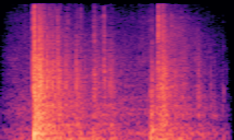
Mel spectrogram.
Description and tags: Sound of a closing door impact in library.
Recorded at the comunication campus of the UPF, Barcelona, Spain; in library's first floor, door with acces to 'factoria' service.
